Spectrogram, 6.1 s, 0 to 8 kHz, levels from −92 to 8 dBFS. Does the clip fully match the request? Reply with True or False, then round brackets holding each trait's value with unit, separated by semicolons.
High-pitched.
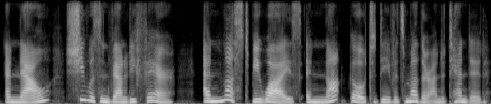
True (210 Hz)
